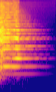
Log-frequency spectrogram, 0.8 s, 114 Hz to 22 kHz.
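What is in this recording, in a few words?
violins E4; Best Service; Peter Siedlaczek's Advanced Orchestra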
